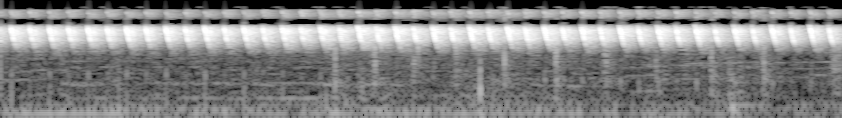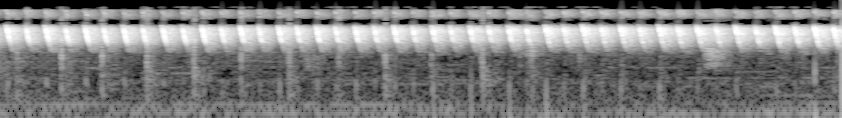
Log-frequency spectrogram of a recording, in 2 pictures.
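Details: Hill prinia delivering a long-breathed song, one unbroken, high, shrill strain that runs throughout without a pause, pulsing about three to four times a second.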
